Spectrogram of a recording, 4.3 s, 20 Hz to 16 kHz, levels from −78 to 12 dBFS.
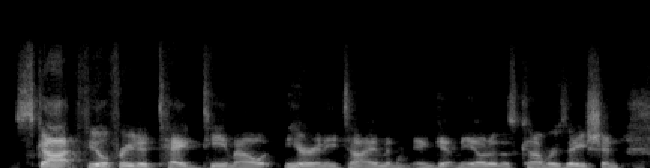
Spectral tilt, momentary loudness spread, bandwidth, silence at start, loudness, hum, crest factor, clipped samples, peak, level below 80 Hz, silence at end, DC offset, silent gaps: -4.5 dB/octave; 13 LU; 12 kHz; 0.1 s; -23 LUFS; none; 22 dB; under 0.1%; -2 dBFS; -62 dBFS; 0 s; under 0.1%; none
